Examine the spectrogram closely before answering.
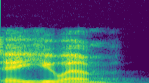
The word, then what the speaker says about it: AUM: it in this light a is a guttural sound as you pronounce it you will note it starts in the throat to pronounce you the lips must be thrust forward M you will note is formed by pressing the lips together causing a resonant tone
